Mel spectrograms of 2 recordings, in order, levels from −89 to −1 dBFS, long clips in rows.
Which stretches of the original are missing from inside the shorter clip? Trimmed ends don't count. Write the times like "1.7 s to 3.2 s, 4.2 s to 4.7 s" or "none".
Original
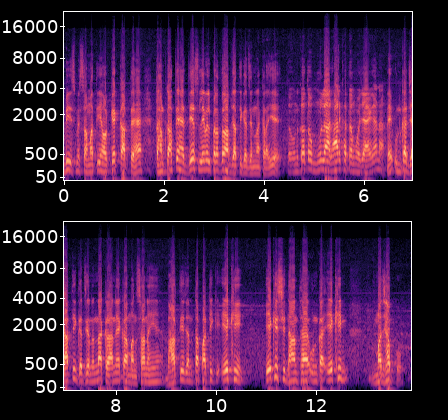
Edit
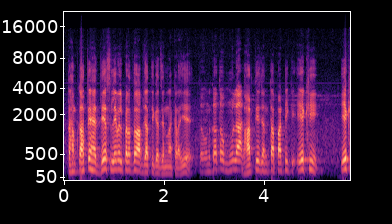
5.3 s to 9.0 s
